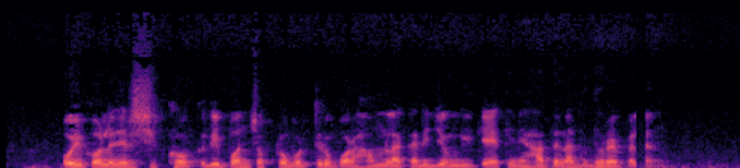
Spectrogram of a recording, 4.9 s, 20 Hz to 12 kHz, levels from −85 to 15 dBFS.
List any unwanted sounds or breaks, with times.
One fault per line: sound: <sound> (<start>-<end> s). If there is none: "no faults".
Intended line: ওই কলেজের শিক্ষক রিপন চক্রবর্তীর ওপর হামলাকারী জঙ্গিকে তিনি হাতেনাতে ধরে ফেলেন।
sound: dropout (4.2-4.3 s)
